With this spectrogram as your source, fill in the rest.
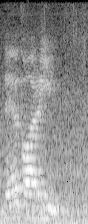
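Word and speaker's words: דברים: Devarim.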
